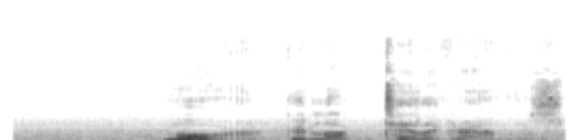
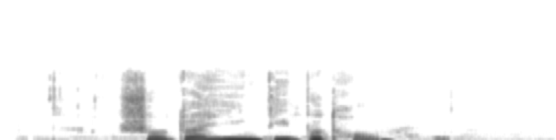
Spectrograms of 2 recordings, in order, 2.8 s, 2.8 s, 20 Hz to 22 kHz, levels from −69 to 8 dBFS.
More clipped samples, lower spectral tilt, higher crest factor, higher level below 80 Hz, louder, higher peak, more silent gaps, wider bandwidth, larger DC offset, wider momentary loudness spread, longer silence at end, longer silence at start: neither; about the same, -5.5 dB/octave vs -5.5 dB/octave; first, 20 dB vs 14 dB; first, -40 dBFS vs -70 dBFS; second, -24 LUFS vs -20 LUFS; about the same, -4 dBFS vs -6 dBFS; neither; first, 16 kHz vs 11 kHz; neither; first, 23 LU vs 15 LU; second, 0 s vs 0.55 s; second, 0.05 s vs 0.6 s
